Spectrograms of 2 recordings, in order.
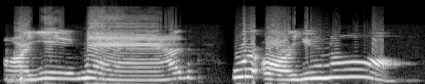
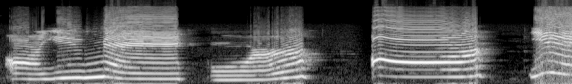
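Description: First: Slow taunting. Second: Mock teasing, squeaky ending; sing-song taunt rising to a squeal. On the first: Acted. Drawn-out taunt. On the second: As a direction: stretch it out, end in a high squeal.

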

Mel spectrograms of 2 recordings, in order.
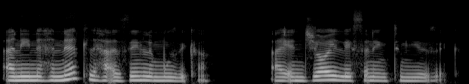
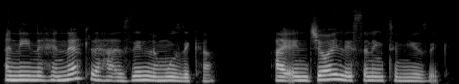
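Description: The two takes are said the same way.

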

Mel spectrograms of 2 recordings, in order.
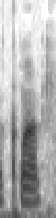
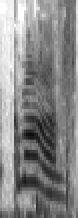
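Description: First: Said in the usual way. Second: High, loud burst of urging; urgent shout. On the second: Real, not acted. Gamer straining to grab the rope, urgent shout. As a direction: yell it to force the move through.

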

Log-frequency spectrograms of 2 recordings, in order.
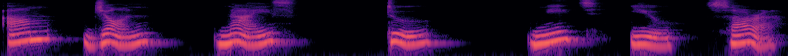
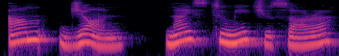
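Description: First: Slow, with long gaps between words. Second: Said in the usual way. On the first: Shown as a demonstration. English teacher models John greeting Sarah, word by word. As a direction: break the phrase up for learners.

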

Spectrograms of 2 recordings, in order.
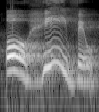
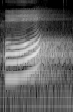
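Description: First: RÍ de "Horrível" esticado; chamando a palavra. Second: "Horrível" em três sílabas, com pausas; separando as sílabas. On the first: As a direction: chame "Horrível" alongando o RÍ, com o início forte. ("Horrível" lento, sem pausas, tônica prolongada) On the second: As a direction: diga "Horrível" pausado: ho, rrí, vel. ("Horrível" silabado devagar, sílaba por sílaba) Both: Shown as a demonstration. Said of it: "Vamos separar primeiro?".

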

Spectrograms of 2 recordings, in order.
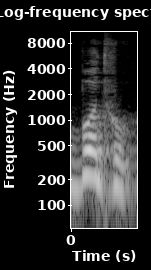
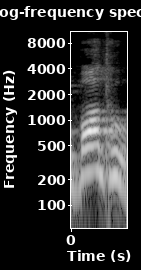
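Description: First: বধূ with closed "o" first vowel; pronounced with O. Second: বধূ with open "aw" first vowel; as written. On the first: Teacher giving the spoken form, বধূ with closed o. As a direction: say বধূ as "bo-dhu". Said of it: "কিন্তু উচ্চারণ করব". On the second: Teacher reading out the spelling, বধূ with open aw. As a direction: say বধূ as "baw-dhu". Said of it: "আমরা লিখি বধূ". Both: Shown as a demonstration.

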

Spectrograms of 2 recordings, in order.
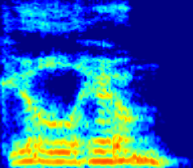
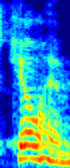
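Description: First: Drawn-out demonic command; slow, menacing devil voice; big devil voice. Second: Said in the usual way. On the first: Acted. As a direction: order it as a huge Satan, stretching each word. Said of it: "The big devil goes". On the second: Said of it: "this time when it says".

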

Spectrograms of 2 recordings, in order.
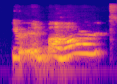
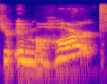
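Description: First: Much higher, sing-song sweet. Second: Warm. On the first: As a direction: lift it up high and sweet. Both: Real, not acted.

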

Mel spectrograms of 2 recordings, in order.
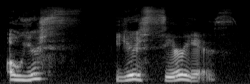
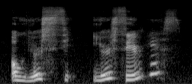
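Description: First: Halting, drawn-out and falling on "serious"; dawning realization. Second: Halting, pitch leaping up into a question; stumble, then ask "serious" high in disbelief; incredulous question. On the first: Girlfriend taking in her boyfriend's yes, slow stunned realization. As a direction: let "serious" sink in slowly, no question. Sinking in after he says yeah. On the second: Girlfriend realizing her boyfriend's proposal is real, high incredulous question. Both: Retold or imitated.

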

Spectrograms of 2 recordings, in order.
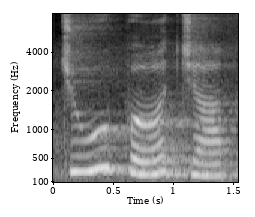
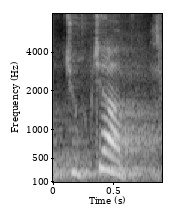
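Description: First: चुपचाप very slow in separate pieces; syllable by syllable. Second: Said in the usual way. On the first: Shown as a demonstration. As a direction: sound out चुपचाप slowly. (चुपचाप को तोड़-तोड़ कर, धीरे) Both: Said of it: "sound pronounce करके देख लीजिए".

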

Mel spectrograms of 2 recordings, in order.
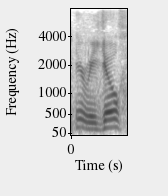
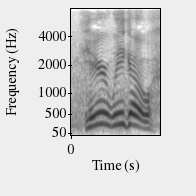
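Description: First: Said in the usual way. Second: Loud, high and thrilled; excited shout. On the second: Real, not acted. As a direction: belt it out at the view. Excited cry at the view.

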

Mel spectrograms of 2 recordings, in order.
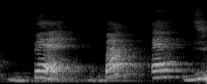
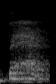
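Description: First: "Ba-ed" stretched into two parts; sounding out. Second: Said in the usual way. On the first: Shown as a demonstration. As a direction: split "Bed" slowly as "Ba-ed". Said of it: "circle the bed". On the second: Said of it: "the letters make words".

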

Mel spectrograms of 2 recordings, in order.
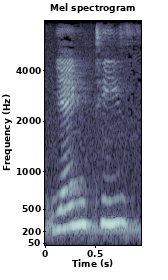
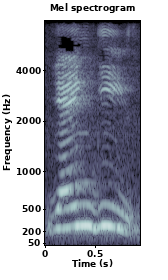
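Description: First: Yangtze said as "yang-teez", the t now sounded; "Yangtze" retried as yang-teez, pitched a bit up; corrected pronunciation. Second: Yangtze said as "yang-geez", with a hard g and no t; "Yangtze" guessed as yang-geez, first try; unsure pronunciation. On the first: Parent reading to child retries "Yangtze" as yang-teez. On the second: Parent reading to child stumbles, says "Yangtze" as yang-geez. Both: Real, not acted. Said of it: "I don't know how to say it".

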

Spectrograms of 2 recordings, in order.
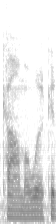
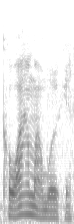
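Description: First: "karma worker" with KARMA in two syllables; misread pronunciation. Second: "Kawama worker" with a w inside KAWAMA; corrected pronunciation. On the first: Player reading out a misread creature name, pronounced "karma worker". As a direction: say "karma" like the word for fate, no w. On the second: Player correcting a misread creature name, pronounced "Kawama worker". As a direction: say "Kawama" as ka-WA-ma, not karma. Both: Real, not acted. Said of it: "I thought that said karma worker".

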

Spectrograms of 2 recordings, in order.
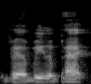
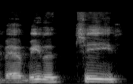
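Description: First: Velveeta pack, each word drawn out; Velveeta pack said slowly. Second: Plain Velveeta cheese, slow; Velveeta cheese said plainly. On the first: Retold or imitated. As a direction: say Velveeta pack with a dropped pitch. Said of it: "You see how he said Velveeta pack?". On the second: Shown as a demonstration. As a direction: Velveeta cheese with no rap flow. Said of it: "but Velveeta pack".

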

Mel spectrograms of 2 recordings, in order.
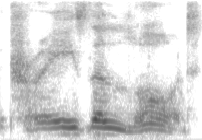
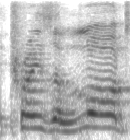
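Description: First: "Praise the Lord" said low, slow and soft. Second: High, bright "Praise the Lord". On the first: Preacher contrasting a low, slow, soft praise. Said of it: "and I can say". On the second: Preacher demonstrating a high, lifted praise. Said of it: "I can be high, I can say". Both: Shown as a demonstration.

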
